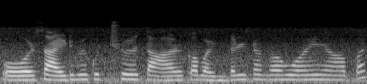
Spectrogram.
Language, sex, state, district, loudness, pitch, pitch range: Hindi, female, Madhya Pradesh, Dhar, -17 LUFS, 220 Hz, 205-225 Hz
